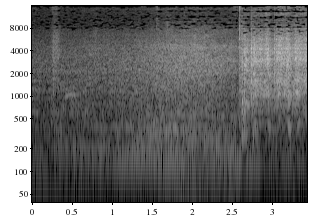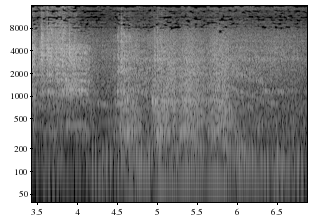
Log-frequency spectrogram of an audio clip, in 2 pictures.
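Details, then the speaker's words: Honda Beat FI scooter that died mid-ride with sudden loss of ignition from a shorted regulator/rectifier (kiprok) and a dead ECU, now starting: starter whirr catches into a steady, even putter and smooth idle; starts and idles normally. "Ya, ini udah hidup ya. Yaitu tadi ECU-nya mati sama kiproknya konslet ya. Ini hidup bagus."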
